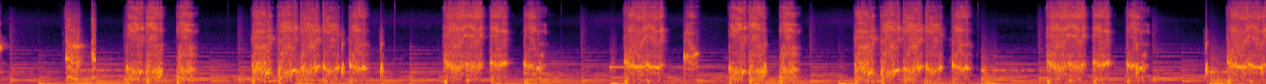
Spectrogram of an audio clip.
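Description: A child's repeated, harsh coughs in short clusters over background music, fitting a viral flu cough.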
